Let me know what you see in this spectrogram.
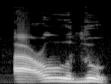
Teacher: زبان کا کنارہ اوپر والے دانتوں کے کنارے کے ساتھ جب یہ ٹچ ہوگا تو یہ نکلے گا ذال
